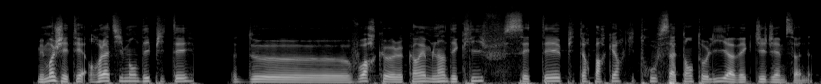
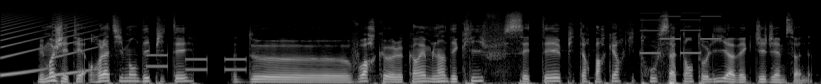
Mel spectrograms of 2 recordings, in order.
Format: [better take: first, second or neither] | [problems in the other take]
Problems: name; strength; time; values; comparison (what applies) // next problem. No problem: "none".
first | siren; noticeable; until 1 s; peak 5 dB below the speech // phone ringing; faint; from 1.5 to 2.5 s; peak 10 dB below the speech // alarm; noticeable; at 6.5 s; peak 8 dB below the speech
